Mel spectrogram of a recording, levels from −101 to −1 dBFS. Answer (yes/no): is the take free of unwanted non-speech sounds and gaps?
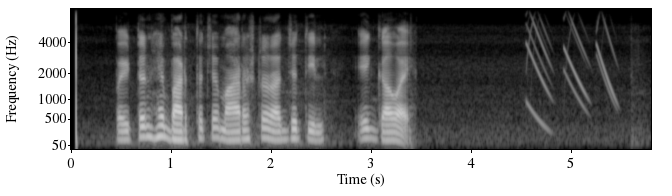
no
